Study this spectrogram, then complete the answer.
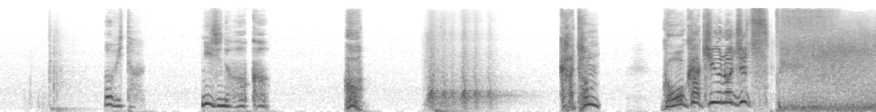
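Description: A young boy speaks with determination.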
